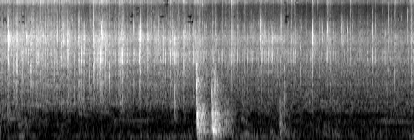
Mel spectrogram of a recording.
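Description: Chicken seekh kebabs sizzling and crackling as they shallow-fry in hot ghee in a frying pan, while they are turned over. There is a brief louder low sound about halfway through.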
